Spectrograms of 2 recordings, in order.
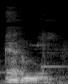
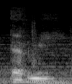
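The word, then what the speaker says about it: Ερμής: Yunani pelafalannya disebut dengan Ermi saya mencoba mencari melalui Google Translate Bagaimana cara membaca kata Hermes dalam bahasa Yunani dan yang muncul di situ adalah Ermi patung ini ini sebelumnya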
